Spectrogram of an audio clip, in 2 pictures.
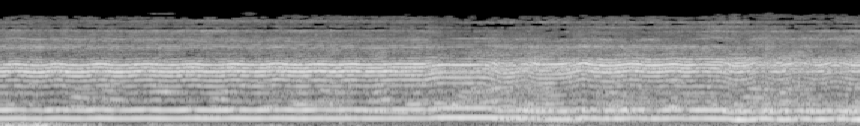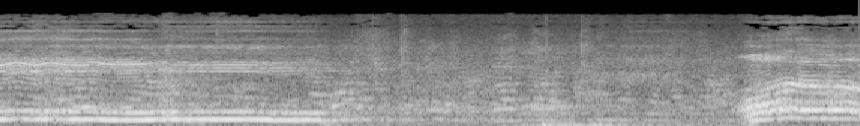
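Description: A young man sings a long, wavering melody into a microphone, heard through a loudspeaker in a room.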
